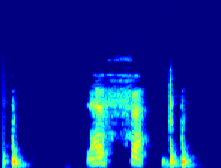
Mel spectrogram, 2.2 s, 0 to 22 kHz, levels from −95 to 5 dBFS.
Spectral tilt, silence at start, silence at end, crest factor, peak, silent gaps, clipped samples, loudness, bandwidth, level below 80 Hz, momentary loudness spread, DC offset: -10 dB/octave; 0.05 s; 0.3 s; 20 dB; -16 dBFS; 0.35-0.86 s, 1.52-1.61 s; under 0.1%; -35 LUFS; 5.6 kHz; -64 dBFS; 5 LU; under 0.1%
